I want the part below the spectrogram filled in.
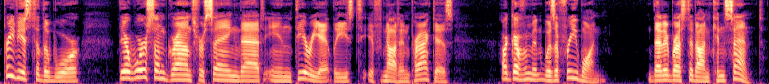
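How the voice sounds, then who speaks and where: A narrator reading a formal political essay aloud in a measured, emphatic way. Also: medium pitch, lively intonation, fairly bright tone, no echo, clean studio sound. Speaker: audiobook reader.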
